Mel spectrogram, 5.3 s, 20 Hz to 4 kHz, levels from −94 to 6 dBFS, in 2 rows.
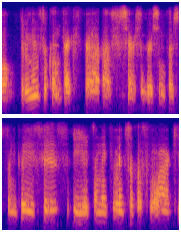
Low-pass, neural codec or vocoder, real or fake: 3.6 kHz; codec, 24 kHz, 0.9 kbps, WavTokenizer, medium music audio release; fake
